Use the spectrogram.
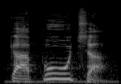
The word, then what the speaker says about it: capucha: Remember that ch in Spanish sounds like ch in church. Kapucha.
